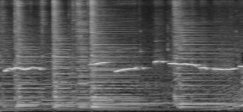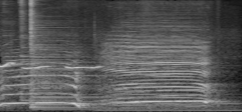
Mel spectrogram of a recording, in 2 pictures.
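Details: Cows mooing at a farm visited by a community group; a steady high whistled tone runs through the opening seconds, then two loud drawn-out moos, the second long and rich, ending with a falloff.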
